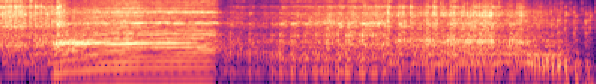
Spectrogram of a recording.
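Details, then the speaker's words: Two-stroke pocket bike after carb idle and air-mixture screw tuning: high buzzy note climbs and settles into steady even running, revs rising and falling cleanly; owner notes it runs inconsistently at times. "Well, I think that's honestly as best as I'm going to be able to tune it for right now."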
